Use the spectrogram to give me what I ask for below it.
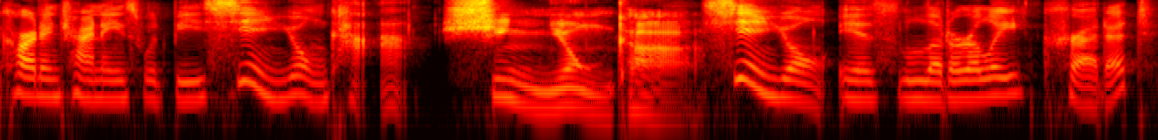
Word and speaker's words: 信用卡: Credit card in Chinese would be 信用卡. 信用卡. 信用 is literally credit, and card is a card, 卡.信用卡. Are you using two syllables there? 信用卡啊? No, 卡 is one syllable.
